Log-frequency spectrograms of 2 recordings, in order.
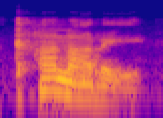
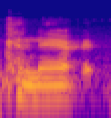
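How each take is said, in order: First: It is said with a non-English pronunciation. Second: It sounds like the English word canary. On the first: The speaker calls it right. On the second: The speaker calls it wrong.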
